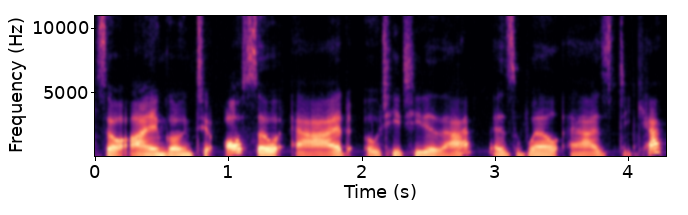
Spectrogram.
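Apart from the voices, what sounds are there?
No everyday noise stands out behind the speech.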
